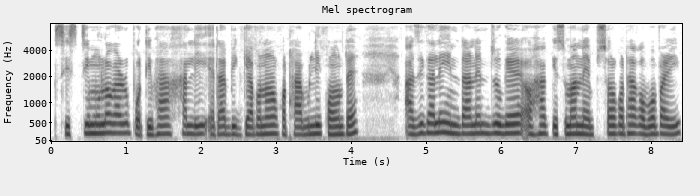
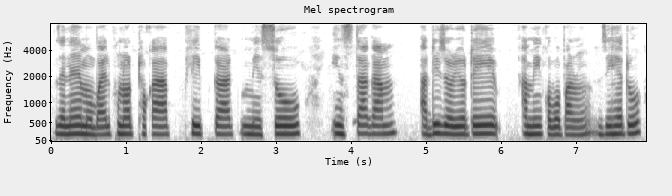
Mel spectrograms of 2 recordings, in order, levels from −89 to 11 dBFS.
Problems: constant background noise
